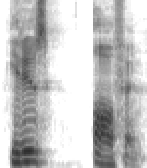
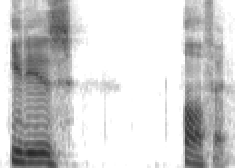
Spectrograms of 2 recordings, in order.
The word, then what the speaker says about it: often: It is often. There are no T's in any spelling of often. It is not often, it is often.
